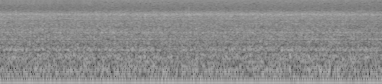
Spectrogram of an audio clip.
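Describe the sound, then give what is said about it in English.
The condenser fan of an old broken refrigerator, with the back of the fridge taken off, whirs steadily, recorded on a phone: a constant mechanical drone with a strong low hum underneath and a hissy airy wash on top, unchanging throughout with no voices. “I captured the sound with my phone of the whirring condenser fan, which I could have easily stuck my finger or toe into while I was back there with the back of the fridge taken off.”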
